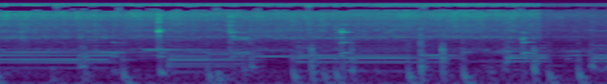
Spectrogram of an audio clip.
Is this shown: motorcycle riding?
no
